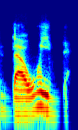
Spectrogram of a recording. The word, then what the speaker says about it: Dawid: Sahue, con U, y el nombre de David se pronunciaba antiguamente Dawid, con U.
